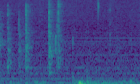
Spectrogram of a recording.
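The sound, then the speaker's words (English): Typing a search on a computer keyboard makes a faint, uneven run of light keystroke clicks, with one slightly heavier tap in the middle. “Let me just type it in a search here.”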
